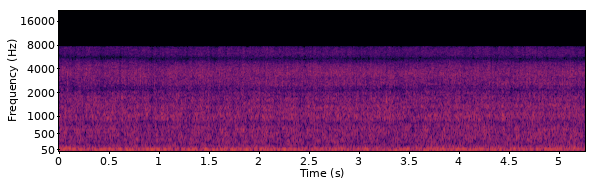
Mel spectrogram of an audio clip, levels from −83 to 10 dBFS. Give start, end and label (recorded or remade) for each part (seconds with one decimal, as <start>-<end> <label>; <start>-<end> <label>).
0.0-5.3 recorded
